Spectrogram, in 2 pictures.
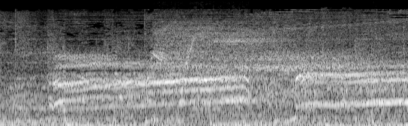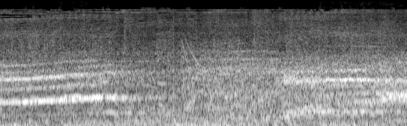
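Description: Dramatic anime battle soundtrack: loud, tense music under long drawn-out yells, each held for about three seconds and slowly rising in pitch, as a male fighter charges an energy attack, over a steady low rumble.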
